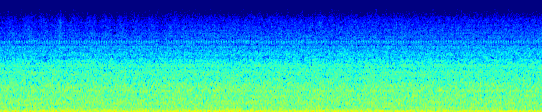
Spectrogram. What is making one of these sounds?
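A jet airliner's engines drone steadily in the cockpit.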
